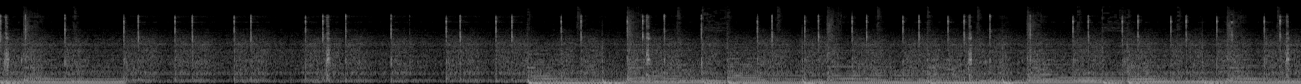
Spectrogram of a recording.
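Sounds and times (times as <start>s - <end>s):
background music: 0.0s - 1.3s, 5.3s - 13.0s
rapid mouse clicks: 0.0s - 13.0s.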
